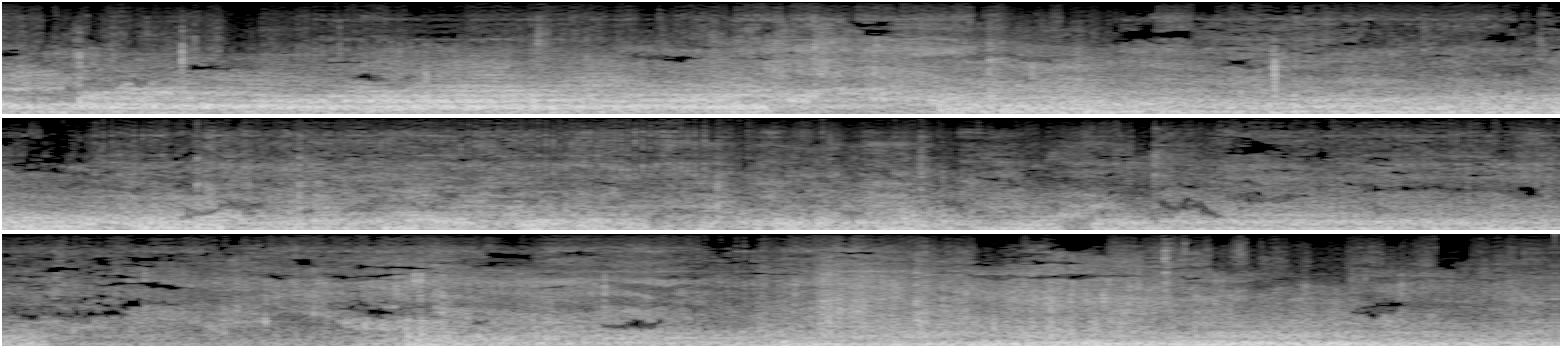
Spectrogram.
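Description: Wind buffeting a chest-mounted action-camera microphone, mixed with a mountain bike's tyres rolling over dirt singletrack. The noise is heaviest at the low end and eases briefly about two-thirds through.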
